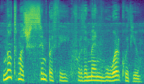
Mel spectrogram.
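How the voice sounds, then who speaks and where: A woman's voice: low-pitched, animated, moderate pace. An actress playing a wary, blunt ancient Greek mercenary woman in a video game cutscene. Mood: wary, challenging. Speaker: lead game character. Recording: noisy outdoor ambience, chirping insects.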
